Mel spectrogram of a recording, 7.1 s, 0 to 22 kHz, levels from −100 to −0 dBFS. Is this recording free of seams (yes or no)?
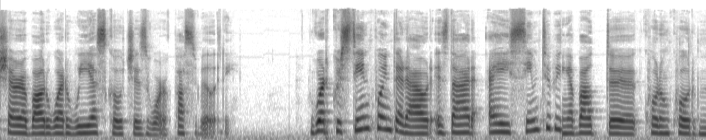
no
